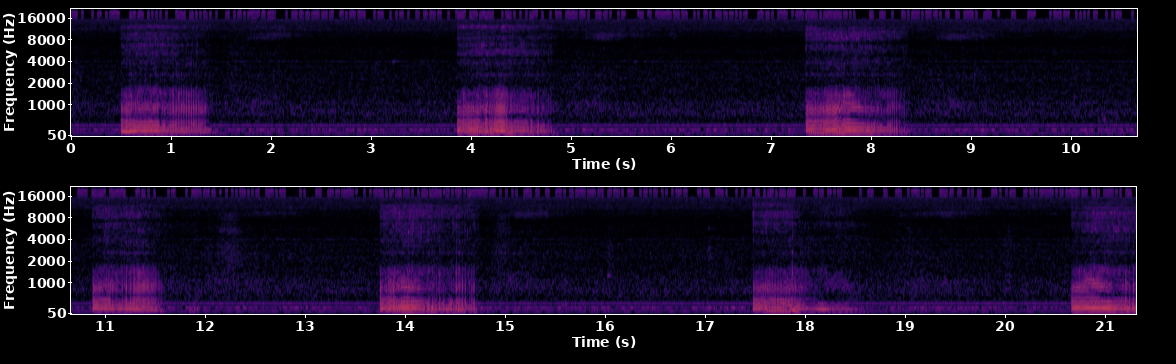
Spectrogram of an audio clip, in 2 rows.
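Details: Female mixed-breed dog, born December 25, 2004, snoring indoors: low rasping snores about every three and a half seconds, each a brief buzzy rattle, over a steady electrical hum.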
